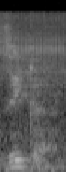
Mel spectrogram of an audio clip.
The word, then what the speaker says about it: Zika: sickle fire Malory Malory it's pronounced Zika will excuse me I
